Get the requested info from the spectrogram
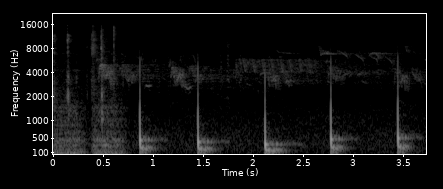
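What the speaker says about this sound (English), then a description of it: "But there's some lovely bird song." Birdsong in the Stardew Valley farming game: soft chirps and calls over quiet ambience, punctuated by five evenly spaced sharp knock-like taps roughly every 0.6 seconds.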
